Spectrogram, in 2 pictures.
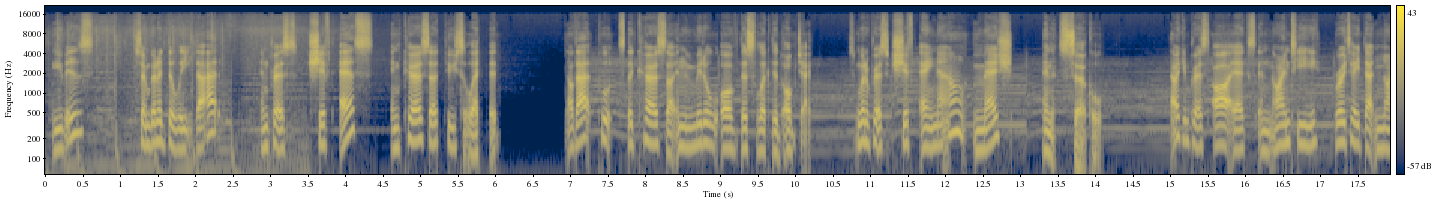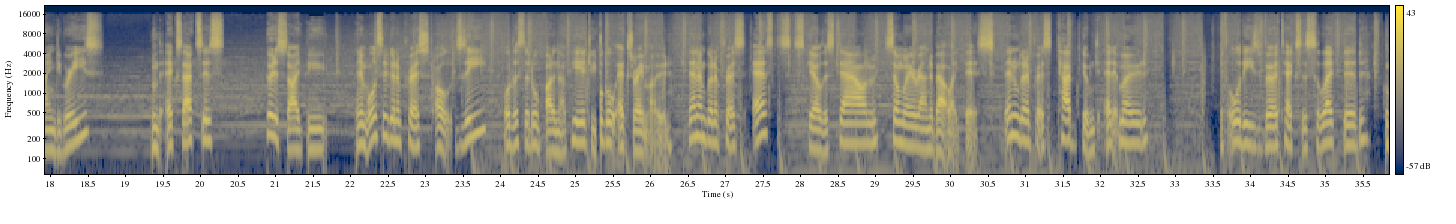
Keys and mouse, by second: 1.1-1.7 typing, 2.2 click, 3.5 shift+s, 11.1 shift+a, 15.3 r, 15.7 x, 16.1 9, 16.2 0, 16.7 Return, 20.9 middle drag, 23.6 alt+z, 24.3 click, 27.3 s, 30.2-31.4 middle drag, 31.4 Tab, 35.6 ctrl+z.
